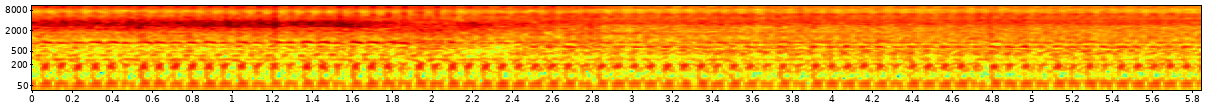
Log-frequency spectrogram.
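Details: Fuel-injected motorcycle that had hesitation and stutter without fault codes, after adding a ground wire that brought ground resistance down from about 21–24 to 3.6: even, steady idle pulsing about three times a second with no stumbling or misses.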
